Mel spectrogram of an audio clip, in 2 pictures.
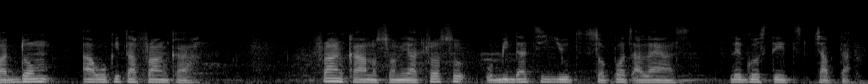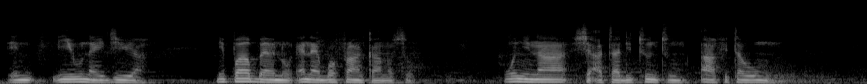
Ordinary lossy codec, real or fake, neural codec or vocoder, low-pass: MP3, 64 kbps; real; none; 7.2 kHz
